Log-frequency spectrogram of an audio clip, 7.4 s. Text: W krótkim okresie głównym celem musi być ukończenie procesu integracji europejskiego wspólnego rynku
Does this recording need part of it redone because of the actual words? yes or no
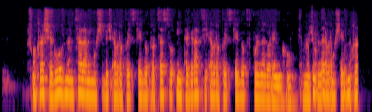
yes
